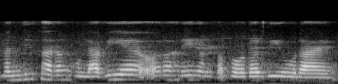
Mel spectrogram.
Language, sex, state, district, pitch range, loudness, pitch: Hindi, female, Uttar Pradesh, Jalaun, 185-215 Hz, -17 LUFS, 200 Hz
